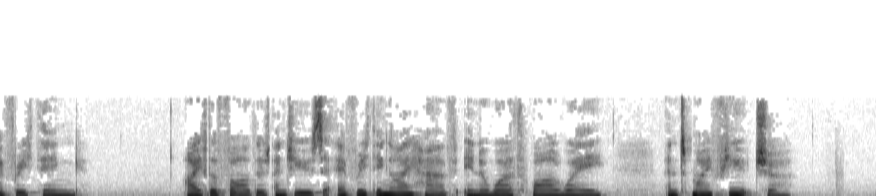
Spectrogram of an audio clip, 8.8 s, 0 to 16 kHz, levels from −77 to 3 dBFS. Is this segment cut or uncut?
cut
